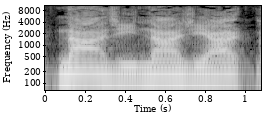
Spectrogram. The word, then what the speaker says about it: Najee: It's Najee or Najee, right? – Najee.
